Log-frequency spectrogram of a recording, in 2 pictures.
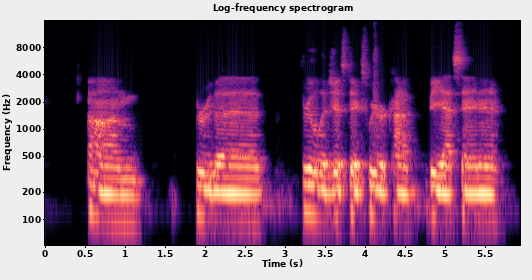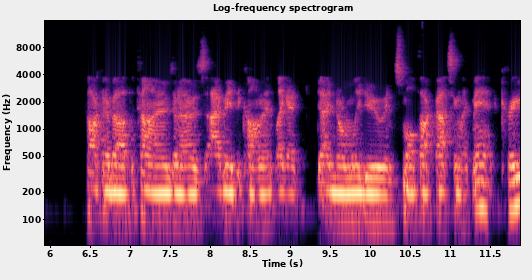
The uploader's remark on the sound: Audio issue so headphone users use caution. My apologies for the audio sounding off, won't happen again.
